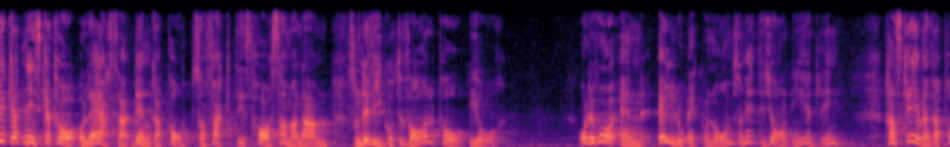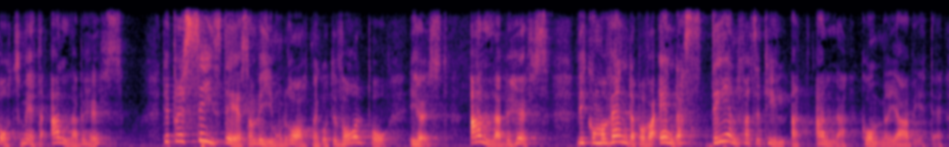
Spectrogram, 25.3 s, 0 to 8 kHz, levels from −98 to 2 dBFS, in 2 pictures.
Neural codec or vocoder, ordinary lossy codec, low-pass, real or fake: none; none; 7.2 kHz; real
